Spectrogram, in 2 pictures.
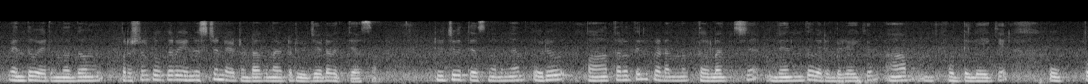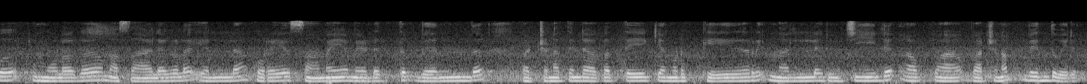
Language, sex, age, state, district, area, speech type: Malayalam, female, 45-60, Kerala, Alappuzha, rural, spontaneous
